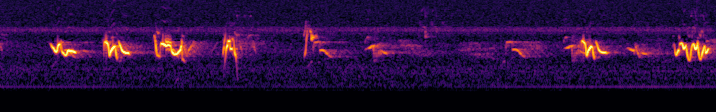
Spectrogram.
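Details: Song of an American robin (Turdus migratorius): a run of short caroling phrases, each a clear looping whistle, given roughly twice per second with softer, thinner notes between them and an even hiss behind.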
